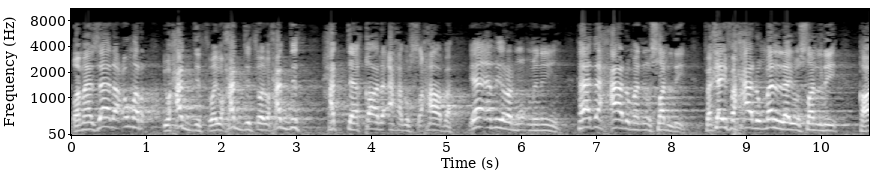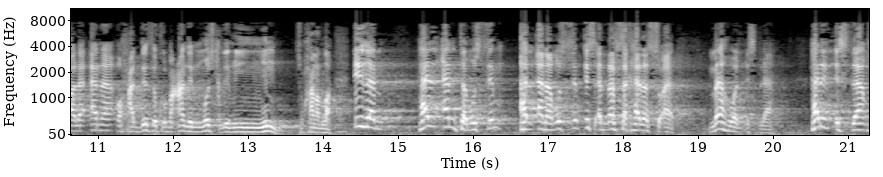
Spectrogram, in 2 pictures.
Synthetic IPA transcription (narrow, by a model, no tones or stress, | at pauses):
wʔɪmaːzaːlʕʊmɑɾˤjʊħad̪ːɪθwajʊħad̪ːɪθwajʊħad̪ːɪθ | ħat̪ːaːqɑːlaʔaħad̪ɑsˤːɑħɑːbɑjaːʔamiːɾalmʊʔmɪniːn | haːðaːħaːlʊmanjʊsˤɑlːḭː | fakajfaħaːlʊmanlaːjʊsˤɑlːiːqɑːlaʔanaːʔʊħa̰d̪ːɪθʊkʊmʕa̰nd̪ɪlmʊslɪmiːnsʊb̥ħa̰ːnɑlˤːɑ̰ːʔɪðan | hælʔant̪amʊslɪm | hælʔænæmʊslɪmʔɪsʔalnæfsakɦaːðæsːʊʔa̰ːl | maɦʊwalʔɪsla̰ːm | hælɪlʔɪslaːm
